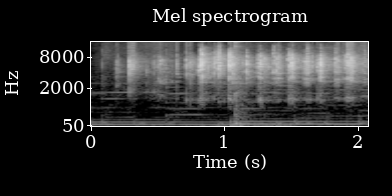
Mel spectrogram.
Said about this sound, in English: You're rolling so many dice.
